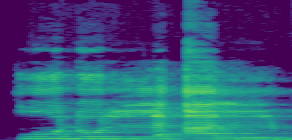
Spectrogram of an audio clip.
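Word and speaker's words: أولو الألباب: के साथ मिला देंगे, वाव यहाँ पर भी साइलेंट ही रहेगी क्योंकि ये वाव भी रस्मुल खत है। हमजा पेश उ, लाम लाम पेश लुल, उलुल, हमजा लाम जबर अल, बा अलिफ बा जबर बाब, उलुल अलबाब, वलियतज़क्कर उलुल अलबाब, किताबुन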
